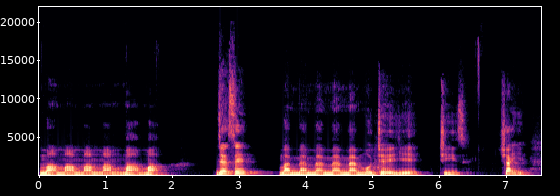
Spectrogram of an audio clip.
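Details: Pediatrician's acted imitation of a young child's stammering, repeating the first sound and word before finishing the sentence; stuttering (stammering).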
